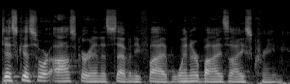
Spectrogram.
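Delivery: ordinary talk, nothing marked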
